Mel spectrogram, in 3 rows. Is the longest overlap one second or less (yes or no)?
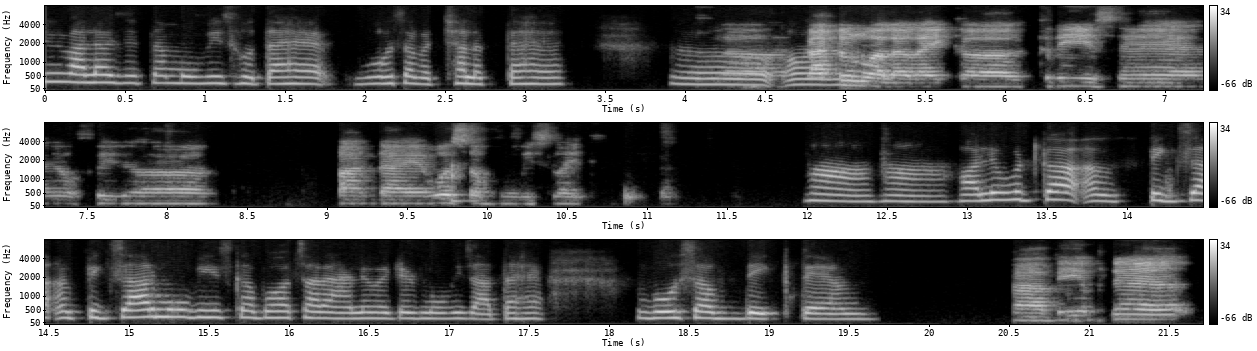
yes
